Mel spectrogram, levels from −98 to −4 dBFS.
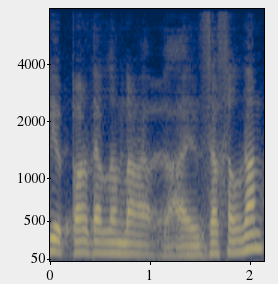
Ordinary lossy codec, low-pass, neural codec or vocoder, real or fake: none; none; codec, 16 kHz, 0.5 kbps, FreqCodec, larger model; fake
